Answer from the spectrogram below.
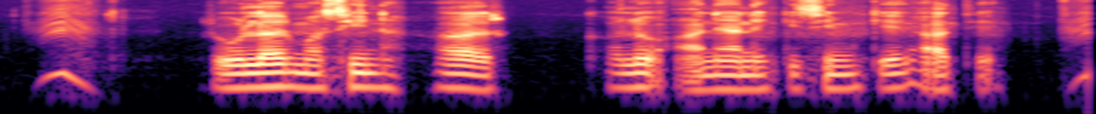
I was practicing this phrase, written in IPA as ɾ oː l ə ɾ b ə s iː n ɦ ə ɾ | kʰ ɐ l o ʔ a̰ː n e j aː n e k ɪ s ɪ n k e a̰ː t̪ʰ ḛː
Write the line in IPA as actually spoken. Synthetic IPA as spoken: ɾ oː l ə ɾ m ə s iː n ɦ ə ɾ | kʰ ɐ l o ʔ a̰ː n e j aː n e k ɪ s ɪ m k e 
